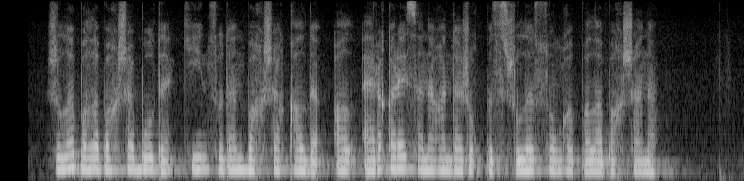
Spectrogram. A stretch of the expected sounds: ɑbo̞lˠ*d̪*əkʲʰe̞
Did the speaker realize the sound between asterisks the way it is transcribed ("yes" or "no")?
yes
